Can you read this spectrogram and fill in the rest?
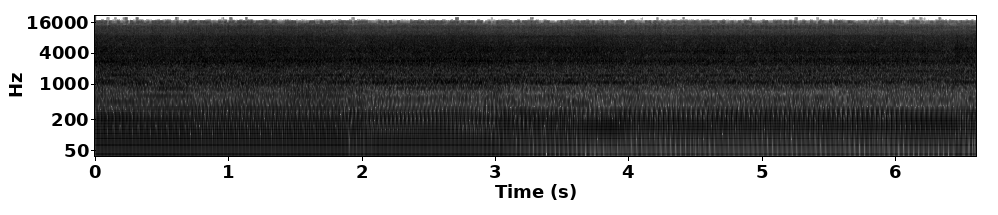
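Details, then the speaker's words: Small single-cylinder edger engine, after backing out the fuel mixture screw. It settles from higher speed to a low, steady putter set via the drive control switch. Normal low idle. "Now, that fuel mixture screw seem to be the problem cuz now I can have it idling nice and low via our drive control switch."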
